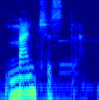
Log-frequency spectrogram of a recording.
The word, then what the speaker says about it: Manchester: 另外一个大城市咧，亦都系一个我哋好多人都读得麻麻地嘅一个音咧，就系咧曼彻斯特啊，我哋系读 Manchester。 Manchester. The stress is on the first syllable.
